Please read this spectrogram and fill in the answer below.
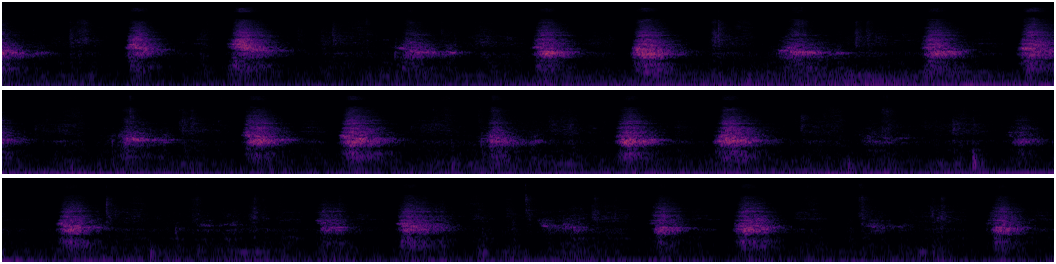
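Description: A man's sharp, forceful breaths through nose and mouth, about one a second in a steady rhythm, paced to the reps of a continuous kettlebell half snatch set.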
